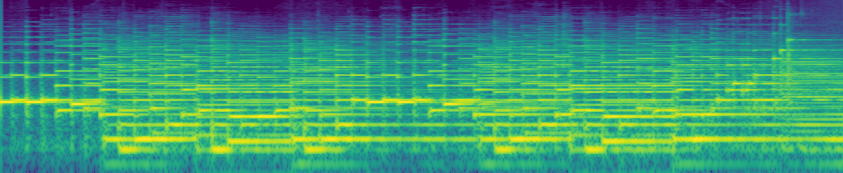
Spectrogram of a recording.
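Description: A Steinmayer upright acoustic piano being played: a melody in the right hand with a low bass part joining about a second in, with a slightly bright tone. It ends with a quick run up the keyboard.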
